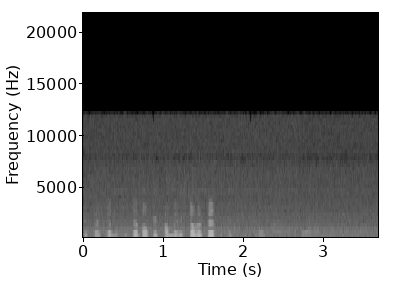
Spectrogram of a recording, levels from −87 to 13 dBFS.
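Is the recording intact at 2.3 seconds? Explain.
No. At 2.3 seconds there is other side's voice leaking through, and it runs the whole clip, from 0.0 to 3.69 s. A second voice sits under the main speech, roughly 15 dB quieter. It sounds faint and separate from the talker. The likely cause is echo from a loudspeaker. The far end plays aloud on the talker's device and reaches the microphone. The echo canceller fails to strip all of it out.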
